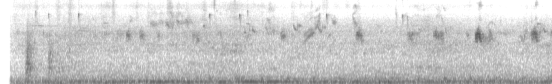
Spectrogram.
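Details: Jungle babblers, birds of gardens and large cities across the Indian subcontinent, giving scattered harsh chirping notes over steady low background rumble.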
